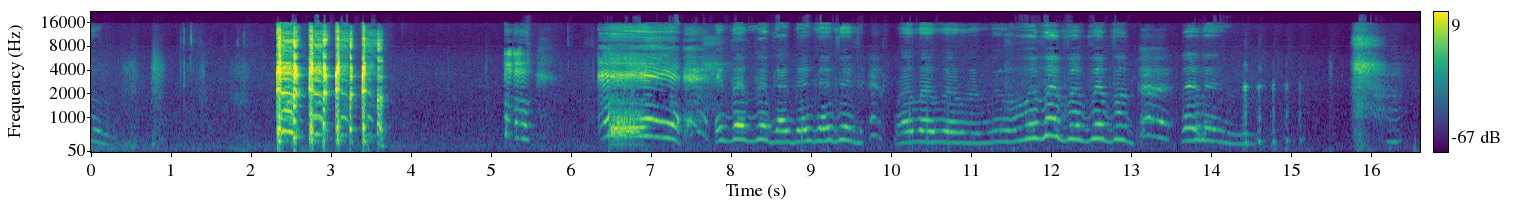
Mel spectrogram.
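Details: Adult parent's deliberately fake cough: about six quick, dry, forced coughs, followed by a young daughter's babbling and vocalizing in reaction.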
